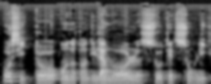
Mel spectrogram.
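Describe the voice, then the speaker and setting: A man narrating a novel as an audiobook reader, in a steady, measured way. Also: sits low.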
